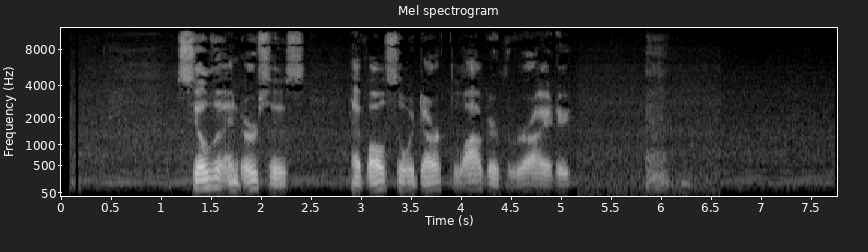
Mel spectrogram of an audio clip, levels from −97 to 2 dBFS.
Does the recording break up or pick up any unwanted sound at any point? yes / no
yes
